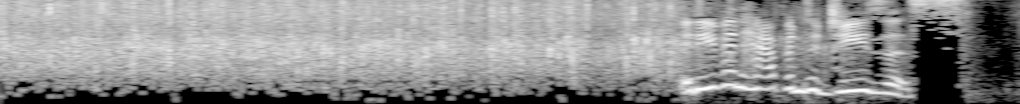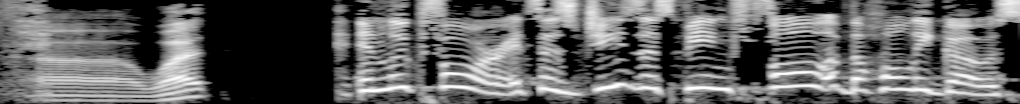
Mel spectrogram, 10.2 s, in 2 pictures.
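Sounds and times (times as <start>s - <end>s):
audience applause: 0.0s - 4.6s
speech: 3.4s - 6.2s, 6.8s - 10.1s.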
